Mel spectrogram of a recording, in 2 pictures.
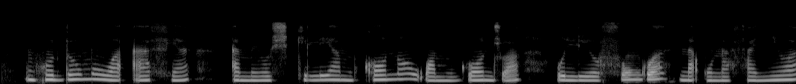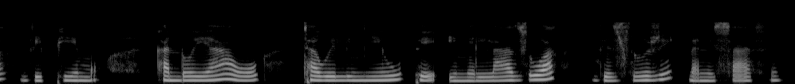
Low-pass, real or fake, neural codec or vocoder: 7.2 kHz; fake; codec, 16 kHz, 8 kbps, FunCodec, trained on Chinese and English, 25 frames a second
